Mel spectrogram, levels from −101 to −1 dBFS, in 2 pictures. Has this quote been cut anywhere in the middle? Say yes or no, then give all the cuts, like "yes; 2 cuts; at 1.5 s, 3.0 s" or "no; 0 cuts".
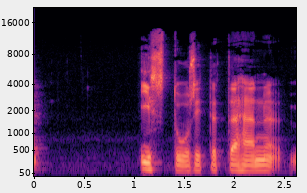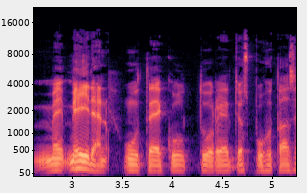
yes; 2 cuts; at 1.9 s, 3.4 s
